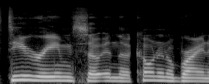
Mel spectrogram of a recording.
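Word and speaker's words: D:Ream: pronounce it Dream or D-Ream? I think it's D-Ream. So in the Conan O'Brien interview I listened to with him, he said it's spelled D-Ream, but it's pronounced Dream.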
